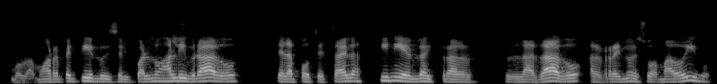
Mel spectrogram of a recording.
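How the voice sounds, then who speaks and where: In this Bible-study sermon, a man with a mid-range voice reads passages and explains them, referring to his listeners as brothers. He falters and restarts, letting phrase endings fade quietly, and the recording is dry and slightly dull, without echo.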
